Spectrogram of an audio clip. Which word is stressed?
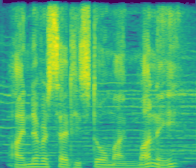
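money. The stress falls on the word money. Something else of mine was stolen. "he stole something of mine, but not money"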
